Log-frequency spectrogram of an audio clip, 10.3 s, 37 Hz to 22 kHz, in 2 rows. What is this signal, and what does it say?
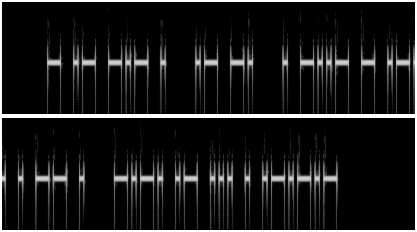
Morse code, heard as a keyed tone, about 22 wpm, 700 Hz. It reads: TAKE AN EXTREME CASE.
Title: Sentences from Top 1300 Words 22wpm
